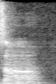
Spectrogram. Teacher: the first part of your tongue it has to stay in the middle of upper and lower incisors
